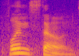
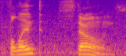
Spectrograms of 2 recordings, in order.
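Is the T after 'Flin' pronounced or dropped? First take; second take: dropped; pronounced. First: The T after 'Flin' is dropped. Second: The T after 'Flin' is pronounced. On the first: "I never pronounced the first T" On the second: "But it's Flint. It's Flint Stones"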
